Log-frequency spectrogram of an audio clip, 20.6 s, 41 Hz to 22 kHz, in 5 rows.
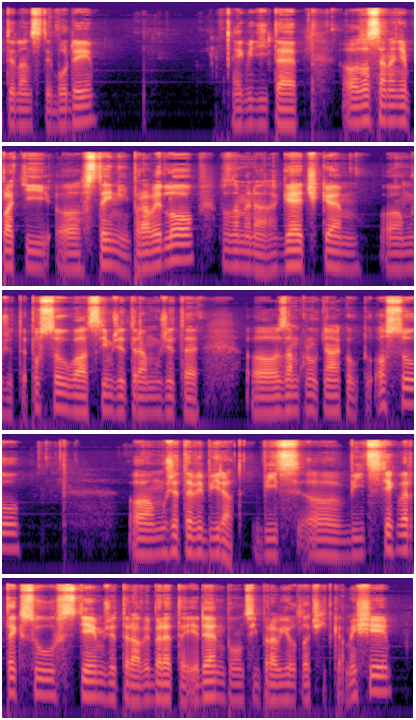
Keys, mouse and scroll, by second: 1.0 middle click, 2.7 g, 3.3 click, 6.8 g, 7.6 click, 8.1 g, 10.2 click, 11.3 middle click, 12.8 right click, 17.8 right click.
